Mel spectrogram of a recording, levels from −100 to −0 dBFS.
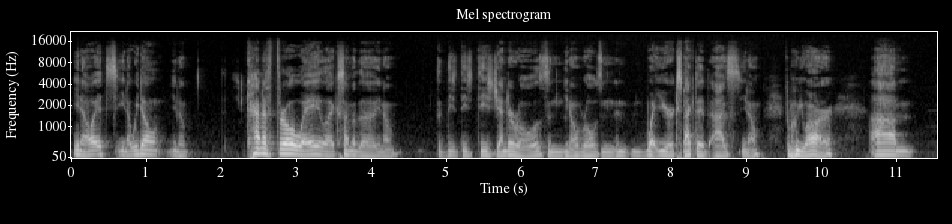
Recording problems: uneven, jittery; strongly; from 0.5 to 11 s

